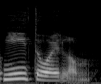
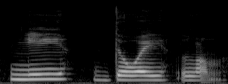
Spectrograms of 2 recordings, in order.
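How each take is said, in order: First: Said in the usual way. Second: Ní dóigh liom drawn out slowly; slow it down for learners; slow teaching repeat. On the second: Shown as a demonstration. Teacher repeats Ní dóigh liom slowly for learners.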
